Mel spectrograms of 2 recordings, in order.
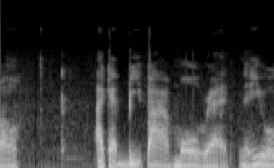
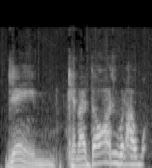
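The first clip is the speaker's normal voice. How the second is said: ordinary talk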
